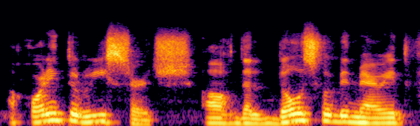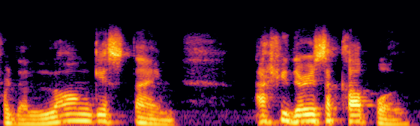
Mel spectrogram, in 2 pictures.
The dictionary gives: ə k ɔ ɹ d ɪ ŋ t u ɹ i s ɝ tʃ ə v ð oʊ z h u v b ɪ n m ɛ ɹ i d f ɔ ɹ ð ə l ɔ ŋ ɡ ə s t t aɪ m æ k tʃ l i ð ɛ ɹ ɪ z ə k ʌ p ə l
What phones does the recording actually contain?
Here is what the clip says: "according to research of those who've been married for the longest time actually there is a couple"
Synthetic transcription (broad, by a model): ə k ɔ ɹ d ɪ ŋ t u ɹ i s ɝ tʃ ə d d oʊ s h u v b ɪ n m ɛ ɹ i d f ɔ ɹ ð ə l ɔ ŋ ɡ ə s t t aɪ m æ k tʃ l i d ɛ ɹ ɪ s ə k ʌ p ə l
